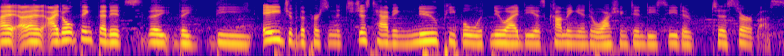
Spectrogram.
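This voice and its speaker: Using a normal speaking voice, a woman talks at a moderate pace in a fairly low pitch, with fairly even intonation and hardly any pauses. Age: 40s. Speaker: political candidate. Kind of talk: interview.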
